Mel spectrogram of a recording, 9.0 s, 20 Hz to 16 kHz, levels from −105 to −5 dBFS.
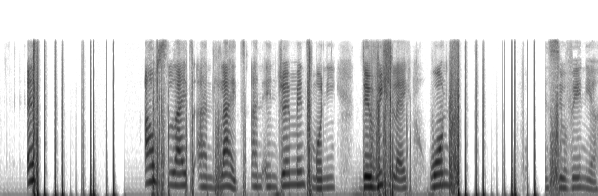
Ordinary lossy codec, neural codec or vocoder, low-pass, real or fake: none; none; 7.2 kHz; real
